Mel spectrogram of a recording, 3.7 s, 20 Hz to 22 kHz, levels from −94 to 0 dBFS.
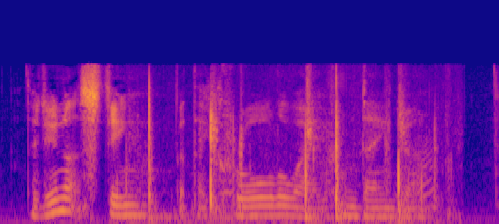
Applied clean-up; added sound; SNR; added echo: none; Squeak / Walk, footsteps; 3 dB; none.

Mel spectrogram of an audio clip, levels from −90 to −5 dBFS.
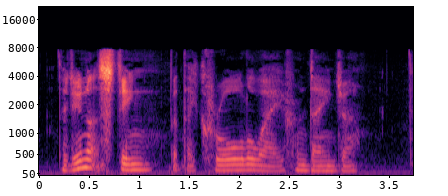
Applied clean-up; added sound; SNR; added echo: none; none; none; none.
